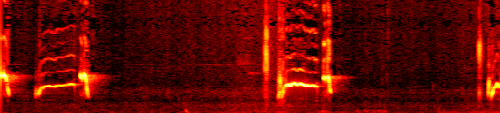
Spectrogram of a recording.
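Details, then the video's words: Prinia, bar-winged, singing strongly with rainfall behind: a buzzy harmonic note rising to a level whistle, a gap of light rain noise, then two more similar notes close together. "Burung Prenjak Gacor & Air Hujan"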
